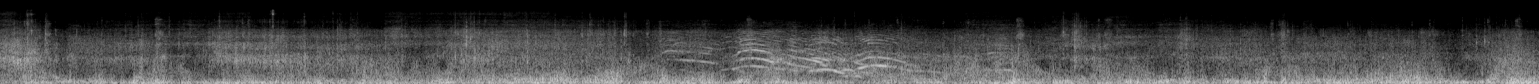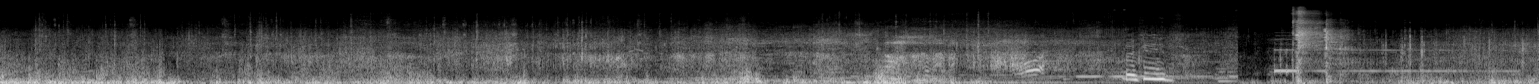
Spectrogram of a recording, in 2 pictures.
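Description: Wind rushing over a helmet-mounted GoPro microphone, mixed with knobby mountain-bike tyres on a dirt track, as the bike descends a dual slalom course at speed. Shouts from spectators come in a few seconds in. Near the end there is a short loud burst, then a steady tone.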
